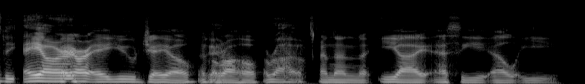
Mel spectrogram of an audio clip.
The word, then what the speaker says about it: Araujo: The Isley, the Arajo Syrah is my favorite wine I've ever had in my entire life.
